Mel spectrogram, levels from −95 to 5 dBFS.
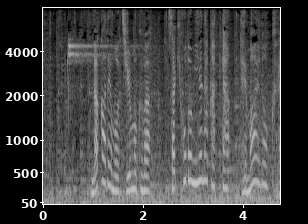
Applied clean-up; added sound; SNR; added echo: none; none; none; none.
